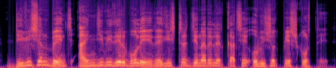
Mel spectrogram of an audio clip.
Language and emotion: Bengali, neutral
